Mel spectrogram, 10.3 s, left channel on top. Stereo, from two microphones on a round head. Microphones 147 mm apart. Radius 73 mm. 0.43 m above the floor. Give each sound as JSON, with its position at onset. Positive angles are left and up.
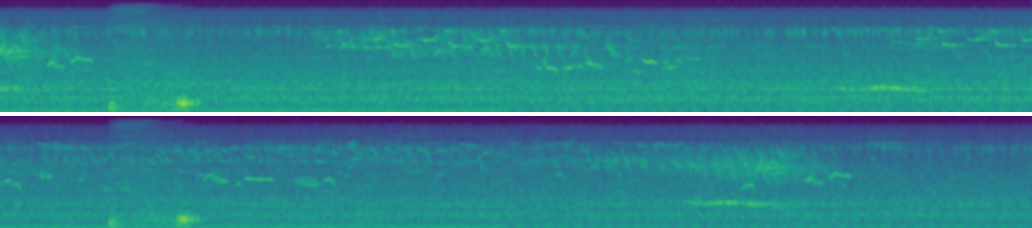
{"t": 1.1, "sound": "a drawer", "side_deg": 5, "distance_m": 3.0}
